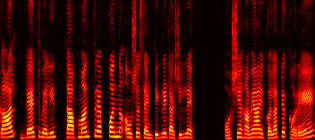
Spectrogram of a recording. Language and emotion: Goan Konkani, surprised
